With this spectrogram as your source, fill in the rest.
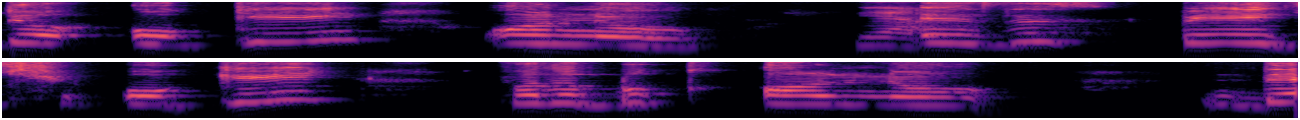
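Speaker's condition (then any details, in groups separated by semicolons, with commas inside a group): Cerebral palsy; could not talk in early life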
